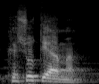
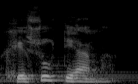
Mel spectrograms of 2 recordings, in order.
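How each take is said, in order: First: It is said casually, like a routine. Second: It is said earnestly, from the heart.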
